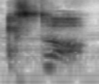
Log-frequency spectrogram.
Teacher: The stress is on the second syllable, explore, on the splore.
